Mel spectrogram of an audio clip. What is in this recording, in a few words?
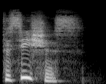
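"facetious", British English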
